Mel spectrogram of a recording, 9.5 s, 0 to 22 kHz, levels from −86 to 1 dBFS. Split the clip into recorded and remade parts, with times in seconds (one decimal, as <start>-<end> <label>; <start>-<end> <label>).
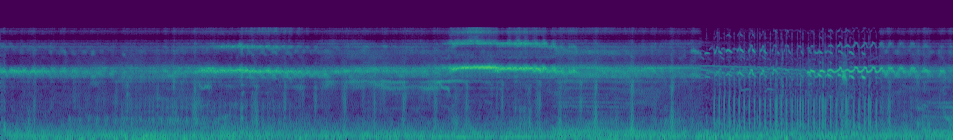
0.0-7.0 remade; 7.0-8.8 recorded; 8.8-9.5 remade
